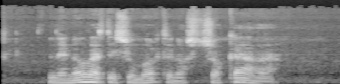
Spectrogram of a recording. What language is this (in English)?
Interlingua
